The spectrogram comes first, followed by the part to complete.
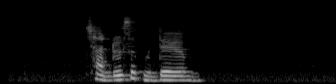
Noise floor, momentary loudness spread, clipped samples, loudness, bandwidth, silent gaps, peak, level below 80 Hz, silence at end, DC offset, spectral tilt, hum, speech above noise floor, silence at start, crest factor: -65 dBFS; 15 LU; under 0.1%; -29 LUFS; 10.5 kHz; none; -14 dBFS; -86 dBFS; 1.35 s; under 0.1%; -6 dB/octave; none; 37 dB; 0.85 s; 18 dB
